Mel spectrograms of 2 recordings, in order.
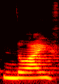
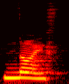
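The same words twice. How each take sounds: First: नॉइस opened into no-aa-is; common mispronunciation. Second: नॉइस with one oy glide; correct pronunciation. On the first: Teacher mimics what many people say, mispronunciation. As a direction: say नॉइस with an extra aa vowel. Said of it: "जिसे बहुत से लोग नॉइस pronounce करते हैं". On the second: Teacher introduces the fifth example, correct pronunciation. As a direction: say नॉइस as a single syllable. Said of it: "हमारी fifth example है". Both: Shown as a demonstration.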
